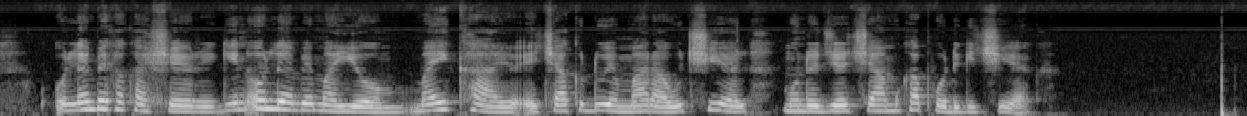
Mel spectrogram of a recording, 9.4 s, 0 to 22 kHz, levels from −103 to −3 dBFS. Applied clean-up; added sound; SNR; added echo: none; none; none; none.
